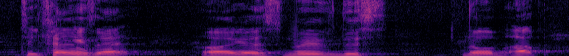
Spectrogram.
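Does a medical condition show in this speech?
Yes: cerebral palsy.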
